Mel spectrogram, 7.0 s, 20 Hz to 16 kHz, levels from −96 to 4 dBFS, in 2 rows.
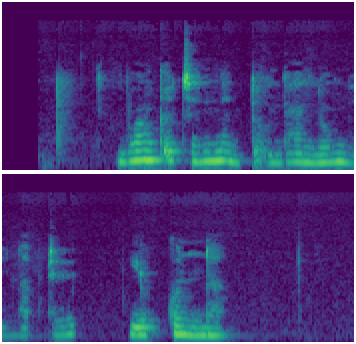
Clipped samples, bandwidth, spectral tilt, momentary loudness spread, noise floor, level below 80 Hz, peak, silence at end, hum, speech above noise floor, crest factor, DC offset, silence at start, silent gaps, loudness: under 0.1%; 7.8 kHz; -7 dB/octave; 18 LU; -70 dBFS; -64 dBFS; -6 dBFS; 1.3 s; none; 43 dB; 24 dB; under 0.1%; 0.55 s; none; -27 LUFS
